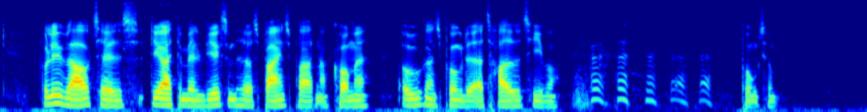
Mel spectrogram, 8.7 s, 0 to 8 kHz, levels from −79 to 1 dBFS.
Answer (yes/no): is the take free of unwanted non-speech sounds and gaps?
no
